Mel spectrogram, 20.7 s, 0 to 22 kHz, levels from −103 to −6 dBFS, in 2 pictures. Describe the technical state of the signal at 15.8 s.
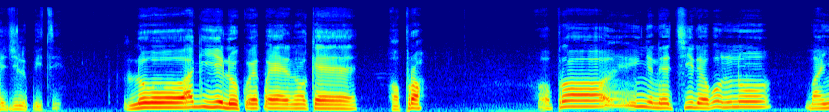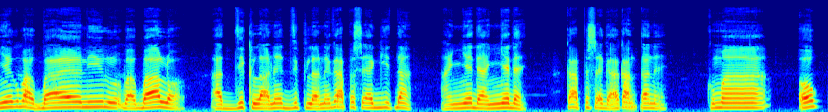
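At 15.8 s the speech signal is intact, with no audible technical fault at that moment.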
